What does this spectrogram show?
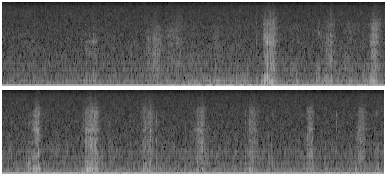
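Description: A person chewing a raw sweet mini pepper: crisp crunches in a steady rhythm, about two a second, starting faintly and growing stronger a few seconds in.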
